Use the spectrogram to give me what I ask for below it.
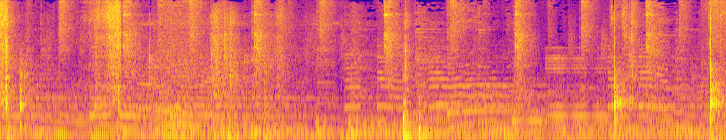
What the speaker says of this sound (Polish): Jedną cebulę poszatkuj i podsmaż chwilę na oleju roślinnym.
